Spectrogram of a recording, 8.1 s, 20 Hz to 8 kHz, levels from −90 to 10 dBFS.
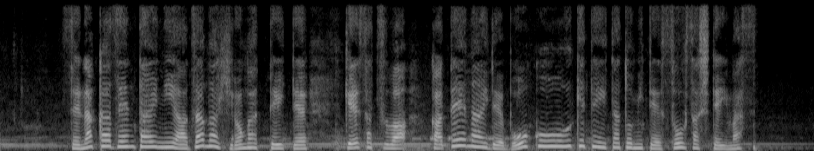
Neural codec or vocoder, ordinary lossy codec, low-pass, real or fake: codec, 16 kHz, 8 kbps, FreqCodec, smaller model; none; none; fake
